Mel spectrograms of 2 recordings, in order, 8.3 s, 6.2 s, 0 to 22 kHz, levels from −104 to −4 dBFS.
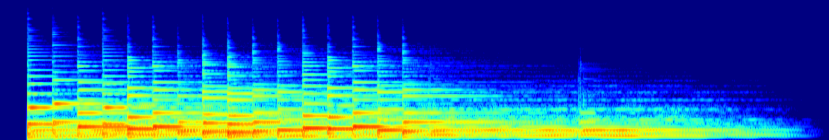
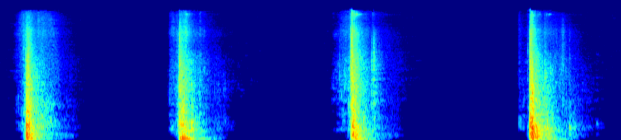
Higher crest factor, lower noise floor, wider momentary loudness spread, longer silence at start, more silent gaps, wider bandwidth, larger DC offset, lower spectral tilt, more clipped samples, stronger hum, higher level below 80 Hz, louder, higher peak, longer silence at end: second, 18 dB vs 28 dB; second, -64 dBFS vs -75 dBFS; second, 14 LU vs 20 LU; about the same, 0.25 s vs 0.25 s; second, none vs 0.85-1.67 s, 2.61-3.24 s, 4.22-5.18 s; second, 6 kHz vs 16 kHz; neither; first, -10 dB/octave vs -5 dB/octave; neither; neither; second, -66 dBFS vs -46 dBFS; first, -28 LUFS vs -32 LUFS; about the same, -10 dBFS vs -8 dBFS; first, 0.9 s vs 0.7 s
